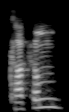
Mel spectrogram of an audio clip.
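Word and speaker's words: CUCM: Um, pronounced cuckum.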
